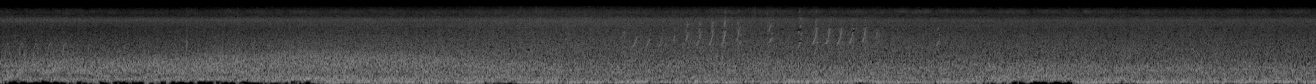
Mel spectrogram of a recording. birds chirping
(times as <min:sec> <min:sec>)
0:06.0 0:09.8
